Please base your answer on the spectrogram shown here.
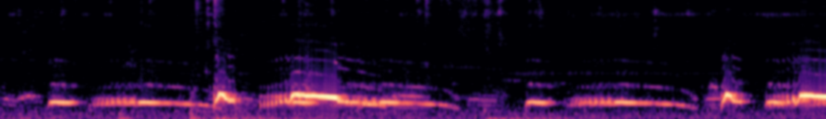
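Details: Eurasian collared dove giving a lively lure call meant to provoke other birds into replying: low, drawn-out coos that slide gently downward, repeated in bursts of two to three seconds with short sharp upward notes between them.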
